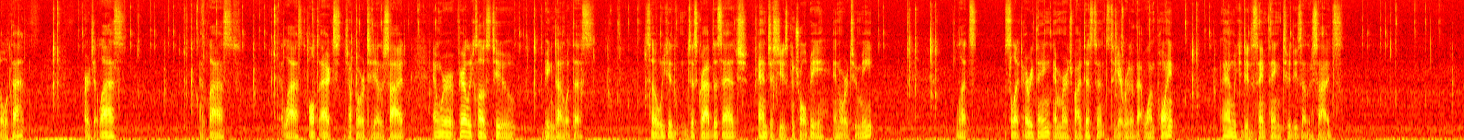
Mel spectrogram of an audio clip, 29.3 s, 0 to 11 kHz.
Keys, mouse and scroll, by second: 0.2 shift+click, 0.9 m, 1.4 click, 2.4 shift+click, 2.9 click, 3.3 shift+click, 3.5 shift+r, 4.1 middle click, 4.7 click, 5.1 shift+click, 5.3 shift+r, 5.6 scroll down 2, 6.1 alt+x, 6.7 scroll down 1, 7.1 middle click, 7.6 shift+middle click, 7.8 scroll up 1, 8.1 middle click, 8.6 middle click, 9.7 scroll up 1, 10.2 click, 10.4 g, 10.6 g, 11.1 click, 11.3 scroll down 1, 11.7-12.1 shift+middle drag, 12.1 shift+middle click, 12.8 2, 13.0 click, 13.5 shift+middle click, 13.7 scroll up 2, 14.4 shift+click, 14.6 shift+middle click, 14.8 shift+scroll up 2, 15.3 ctrl+b, 17.4 click, 17.5 click, 18.1-18.5 typing, 19.0 right click, 20.7 click, 22.0-22.5 scroll down 2, 22.3 alt+a, 22.5 middle click, 23.0-23.3 scroll up 1, 23.8 2, 24.0 click, 24.4 shift+click, 24.5 shift+click, 25.1 shift+middle click, 25.7 shift+click, 26.6 shift+middle click, 27.2 shift+click, 27.3 shift+click, 27.9 middle click, 28.4 middle click, 28.8 scroll up 1.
